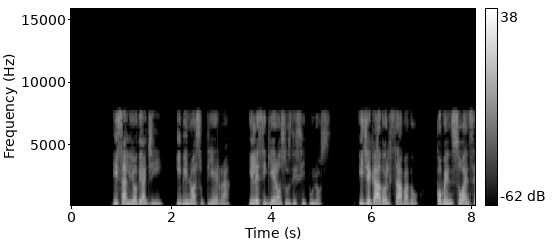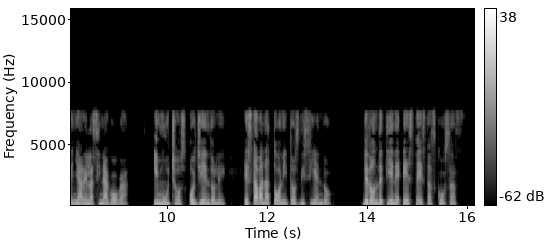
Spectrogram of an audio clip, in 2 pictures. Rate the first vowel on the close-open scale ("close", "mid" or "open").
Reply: close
